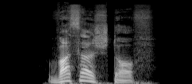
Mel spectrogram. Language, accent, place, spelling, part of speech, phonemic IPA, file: German, Germany, Berlin, Wasserstoff, noun, /ˈvasɐʃtɔf/, De-Wasserstoff.ogg
- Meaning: hydrogen; the lightest and most common element in the universe with the atomic number 1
